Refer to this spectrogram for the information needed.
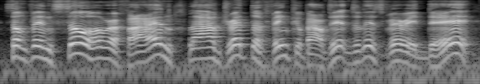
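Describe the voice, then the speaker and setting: A man's voice: on the high side, big pitch swings, normal speed, sharp tone, husky, exaggerated voice. A British man acting an eccentric, paranoid hermit who lives in a bunker in a comedy audio drama, theatrical and blustering as he rambles. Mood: haunted, dramatic.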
